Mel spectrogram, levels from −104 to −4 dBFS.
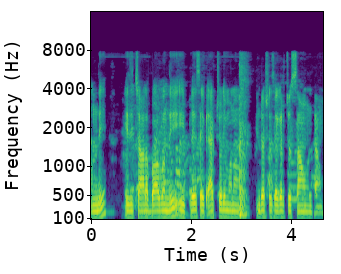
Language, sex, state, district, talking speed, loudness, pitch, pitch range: Telugu, male, Andhra Pradesh, Guntur, 155 wpm, -15 LUFS, 115 Hz, 110-120 Hz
